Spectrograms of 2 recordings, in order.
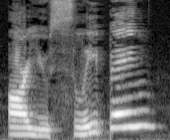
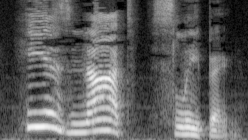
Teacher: notice how my voice goes up at the end of a question like this are you sleeping and notice how my voice comes down at the end of a sentence that is not a question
